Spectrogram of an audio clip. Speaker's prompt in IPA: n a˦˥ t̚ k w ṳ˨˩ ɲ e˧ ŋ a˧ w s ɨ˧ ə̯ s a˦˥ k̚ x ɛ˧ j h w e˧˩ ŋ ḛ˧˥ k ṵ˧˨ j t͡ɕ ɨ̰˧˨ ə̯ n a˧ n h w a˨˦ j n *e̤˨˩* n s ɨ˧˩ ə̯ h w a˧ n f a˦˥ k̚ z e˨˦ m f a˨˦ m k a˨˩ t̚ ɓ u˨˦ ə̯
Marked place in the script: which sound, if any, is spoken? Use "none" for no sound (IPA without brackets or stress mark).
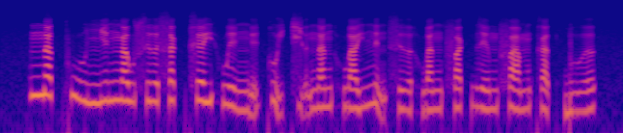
ḛ˧˨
